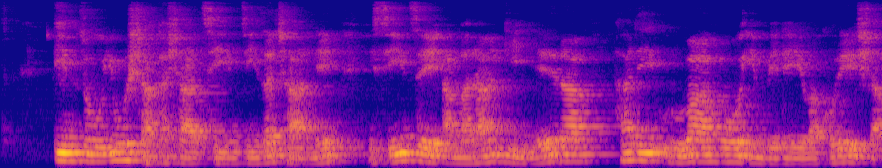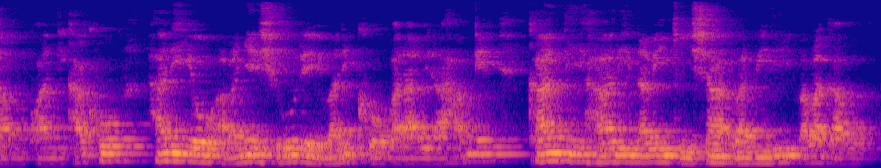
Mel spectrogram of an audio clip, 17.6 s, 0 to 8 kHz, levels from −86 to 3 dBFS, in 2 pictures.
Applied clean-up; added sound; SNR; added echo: none; none; none; reverberation time 0.8 s.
